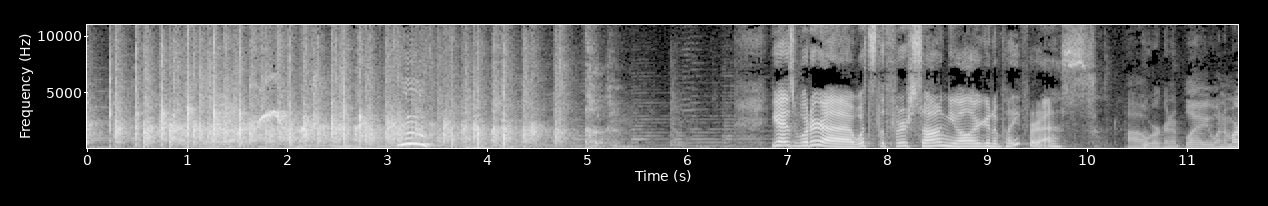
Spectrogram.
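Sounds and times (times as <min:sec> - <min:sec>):
audience applause welcoming a live band: 0:00.0 - 0:05.0
speech: 0:06.9 - 0:11.5.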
